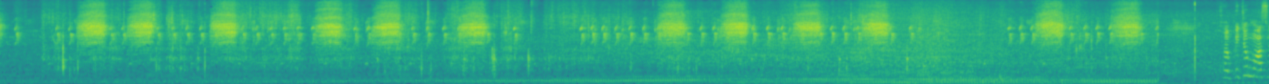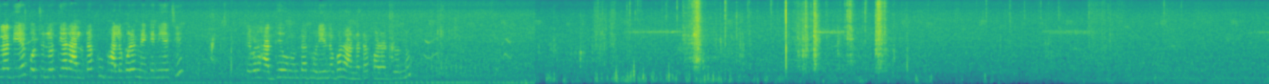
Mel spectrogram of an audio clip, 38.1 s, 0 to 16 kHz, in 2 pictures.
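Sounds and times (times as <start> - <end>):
wet crackly squelch: 0.6 - 10.5.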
